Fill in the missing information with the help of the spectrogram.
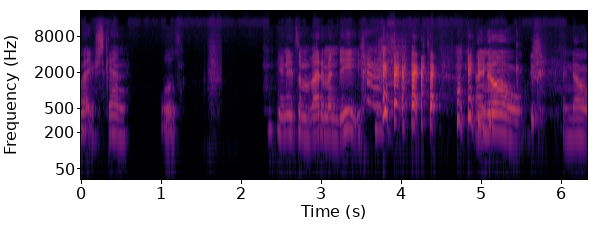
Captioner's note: laughing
